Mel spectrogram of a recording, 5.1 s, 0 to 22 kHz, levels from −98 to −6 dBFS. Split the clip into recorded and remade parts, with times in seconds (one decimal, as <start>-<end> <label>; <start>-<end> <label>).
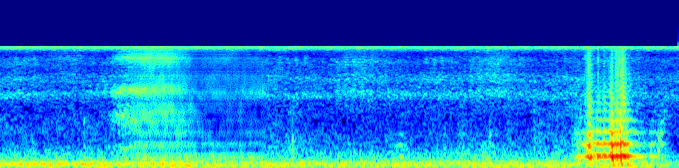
0.0-1.0 recorded; 1.0-2.0 remade; 2.0-5.1 recorded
